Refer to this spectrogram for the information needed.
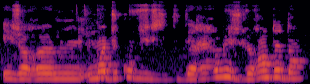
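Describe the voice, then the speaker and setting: A woman's voice: on the high side, a little fast, mellow, dull audio. A woman gamer recounting an incident casually in slangy, hesitant speech. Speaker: player in a roleplay game. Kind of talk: casual storytelling in game voice chat. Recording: background noise on game voice chat.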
